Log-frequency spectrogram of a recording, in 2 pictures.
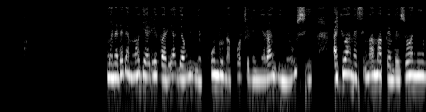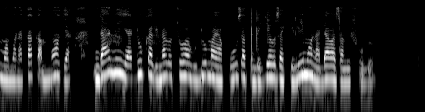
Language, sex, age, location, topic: Swahili, female, 25-35, Dar es Salaam, agriculture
